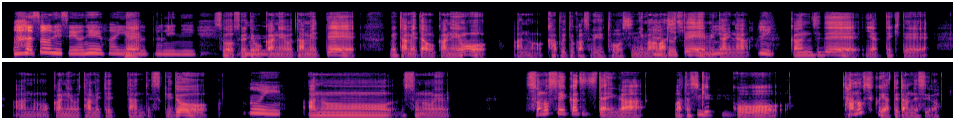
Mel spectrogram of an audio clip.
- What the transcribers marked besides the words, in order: in English: "FIRE"; tapping
- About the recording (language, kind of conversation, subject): Japanese, advice, 自分の価値観や優先順位がはっきりしないのはなぜですか？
